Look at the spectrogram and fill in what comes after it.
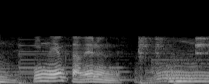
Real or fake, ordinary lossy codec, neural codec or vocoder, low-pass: real; none; none; 3.6 kHz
